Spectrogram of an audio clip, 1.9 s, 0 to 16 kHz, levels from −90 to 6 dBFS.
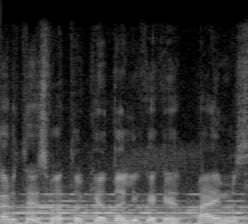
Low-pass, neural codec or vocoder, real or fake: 14.4 kHz; none; real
